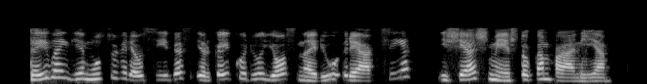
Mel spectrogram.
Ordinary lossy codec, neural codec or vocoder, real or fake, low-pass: MP3, 48 kbps; codec, 16 kHz in and 24 kHz out, 2.2 kbps, FireRedTTS-2 codec; fake; 5.4 kHz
